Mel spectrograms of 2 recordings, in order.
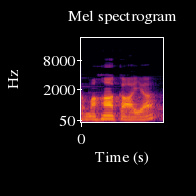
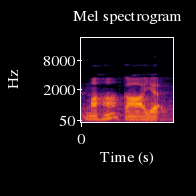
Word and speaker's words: Mahakaya: The rest are not long Dirgha sounds like Prabha or Mahakaya. They are short or Hrasva sounds like Prabha and Mahakaya.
